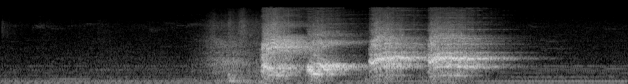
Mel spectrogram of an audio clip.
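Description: Loud shouted kiai during a paired wooden-sword aikido exercise: four drawn-out shouts in quick succession, starting a little after two seconds in and ending about five seconds in.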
